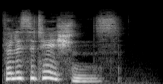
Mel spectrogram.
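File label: "felicitations", British English, dictionary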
